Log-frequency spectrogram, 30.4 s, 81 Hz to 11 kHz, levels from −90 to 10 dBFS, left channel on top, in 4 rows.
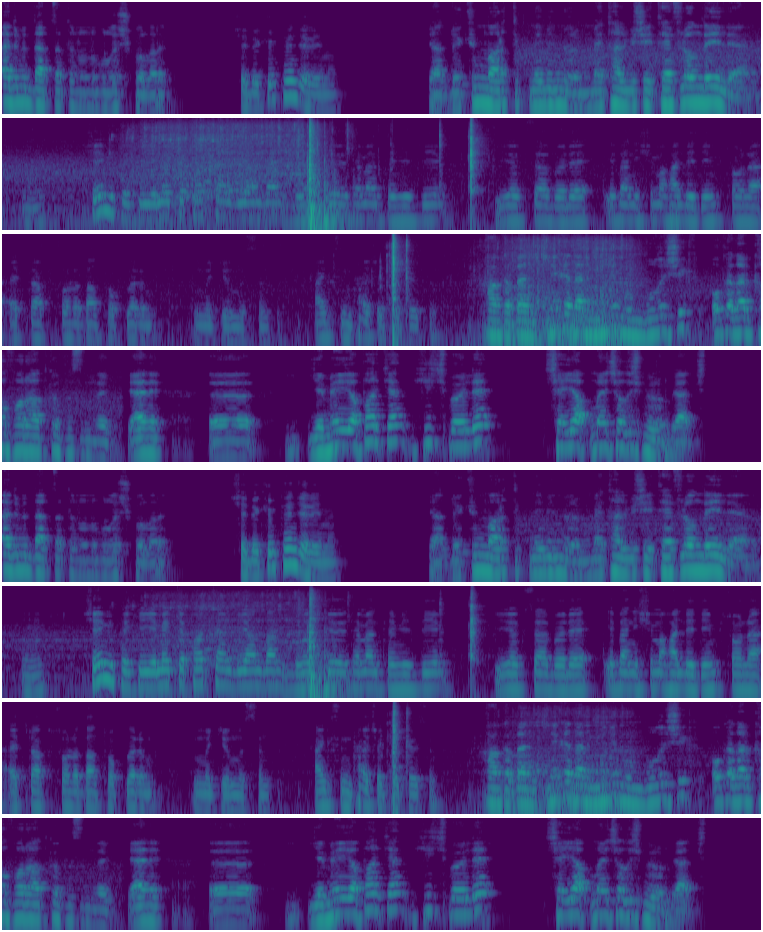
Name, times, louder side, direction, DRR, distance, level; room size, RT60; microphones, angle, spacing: voice 1, 0.0-1.7 4.3-7.6 20.0-24.4 24.8-25.3 25.6-27.7 28.2-29.8, left 2 dB, 35° left, 0.8 m, -48 dB
voice 2, 2.3-3.4 7.8-8.1 8.4-12.1 12.5-16.7 17.1-17.9 18.3-19.5, right 5 dB, 60° right, 0.3 m, -54 dB
sound 1, 5.1-24.0, left 8 dB, 50° left, 0.3 m, -53 dB
2.8 x 2.1 x 2.9 m
head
